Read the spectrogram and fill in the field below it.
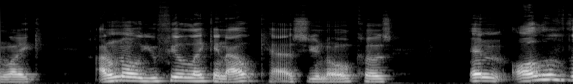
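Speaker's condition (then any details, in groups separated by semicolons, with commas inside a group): Cerebral palsy, mixed, mild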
